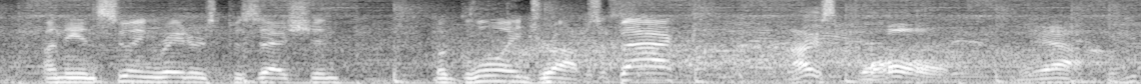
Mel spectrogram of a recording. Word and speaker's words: McGloin: You mean McGlovin? McGloin. Willie's going to have me saying his name wrong.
